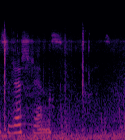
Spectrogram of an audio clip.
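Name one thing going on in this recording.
A young man speaks briefly up close.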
